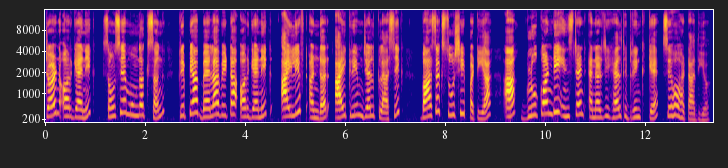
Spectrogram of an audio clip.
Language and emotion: Maithili, neutral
